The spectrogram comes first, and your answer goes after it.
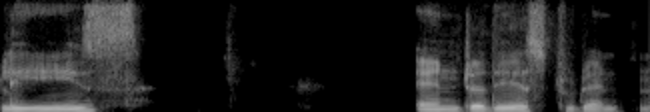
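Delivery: polite, courteous delivery.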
